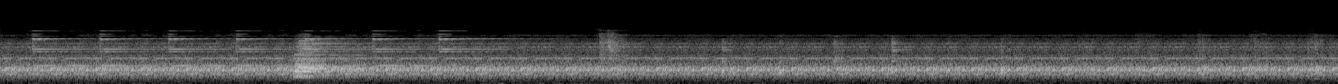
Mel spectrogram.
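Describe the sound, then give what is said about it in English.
A train rolls to a stop after hitting a bump at milepost 50, with a steady rumbling hiss that holds at an even level throughout, broken by a couple of brief metallic clanks near the start. No one speaks. “We better stop and check out the train.”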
